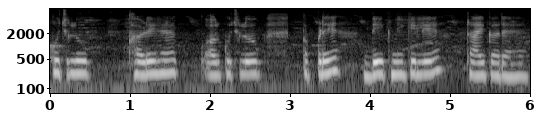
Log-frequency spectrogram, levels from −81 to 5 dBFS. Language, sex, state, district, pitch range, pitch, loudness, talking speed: Hindi, female, Bihar, Kishanganj, 215-230 Hz, 220 Hz, -22 LUFS, 150 wpm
